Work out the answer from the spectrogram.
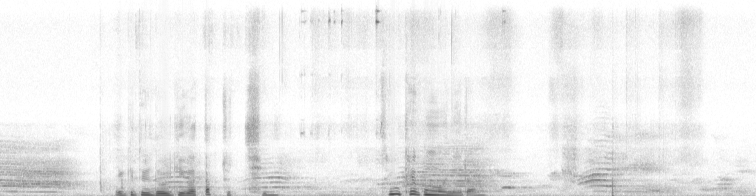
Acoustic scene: park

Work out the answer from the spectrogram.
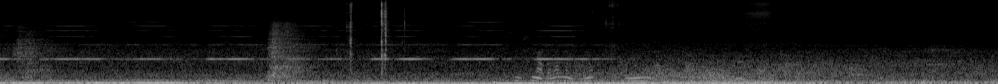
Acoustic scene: residential area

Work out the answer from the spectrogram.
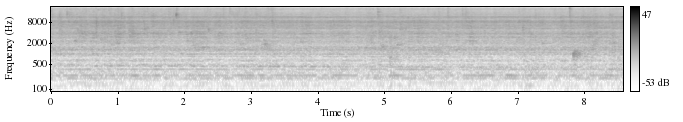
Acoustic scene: restroom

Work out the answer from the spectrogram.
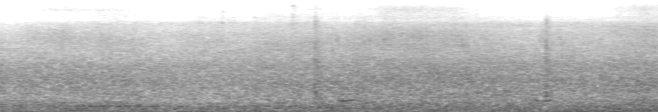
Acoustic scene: street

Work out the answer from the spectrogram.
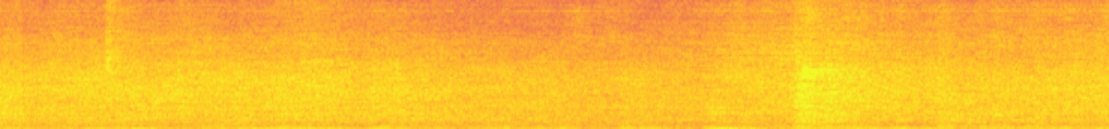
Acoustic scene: elevator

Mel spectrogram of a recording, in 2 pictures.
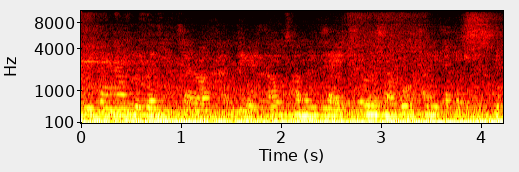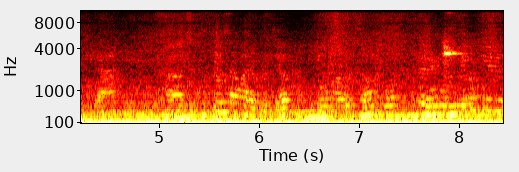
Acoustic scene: bus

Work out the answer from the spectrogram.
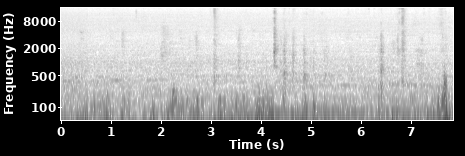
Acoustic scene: park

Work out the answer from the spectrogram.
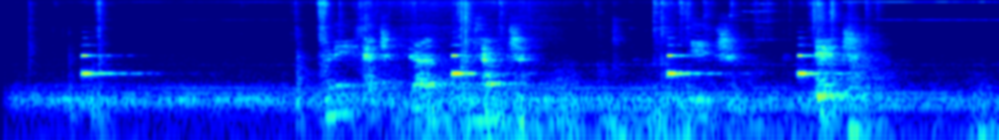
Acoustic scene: elevator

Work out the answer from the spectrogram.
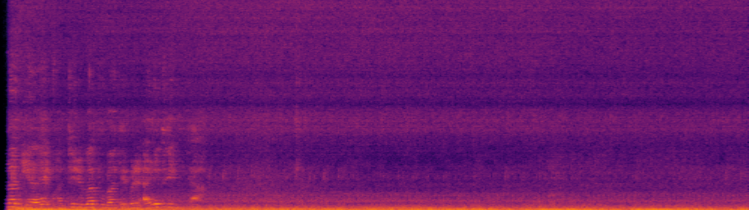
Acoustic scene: bus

